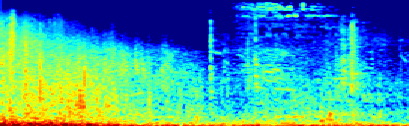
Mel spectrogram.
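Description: The Confringo explosive spell in Hogwarts Legacy erupts as a loud, heavy boom with a rumbling blast that decays over the short span.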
